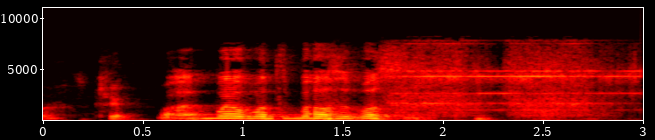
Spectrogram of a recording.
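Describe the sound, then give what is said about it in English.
A mobile phone ringtone sounds as a steady, bright electronic tone that holds to the end, following a short stretch of people talking. “you're ringing. That's my phone”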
